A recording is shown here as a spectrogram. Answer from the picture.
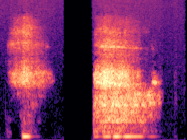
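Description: A man sighs while pondering a question: a short breath near the start, then a longer voiced sigh from about a second in.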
